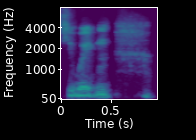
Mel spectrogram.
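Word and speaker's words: Keewatin: now the northwest territories and since it's normally pronounced kuwait and despite the way it's spelled that's properly pronounced key waiting i thought ha i've caught caught lamere i've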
